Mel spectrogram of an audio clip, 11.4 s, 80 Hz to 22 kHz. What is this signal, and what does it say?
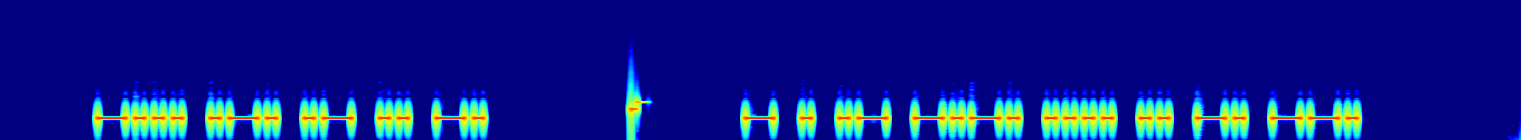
Morse code, heard as a keyed tone, about 17 wpm, 700 Hz. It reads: BRAIN TEACHING
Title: Sentences from Top 1100 Words - New Word Drill Alt - 17wpm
